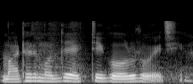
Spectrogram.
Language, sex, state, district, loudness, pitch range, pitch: Bengali, male, West Bengal, Cooch Behar, -13 LUFS, 135-160 Hz, 145 Hz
